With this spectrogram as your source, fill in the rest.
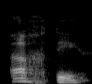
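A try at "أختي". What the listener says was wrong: By the way, there is a dhamma on top, which for some reason it's cut here in because I made the letters bigger. It's ukhti, ukhti, which means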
